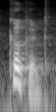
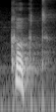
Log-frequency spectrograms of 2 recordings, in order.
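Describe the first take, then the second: First: The -ed ending is not pronounced as t. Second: The -ed ending is pronounced as t. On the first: The speaker calls it wrong. "I get to hear this mistake very often" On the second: The speaker calls it right. "The ed is pronounced as t"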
